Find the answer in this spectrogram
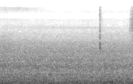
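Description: Car cabin noise while driving: a steady low rumble of engine and road with a faint hiss. There is one small click about one and a half seconds in.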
